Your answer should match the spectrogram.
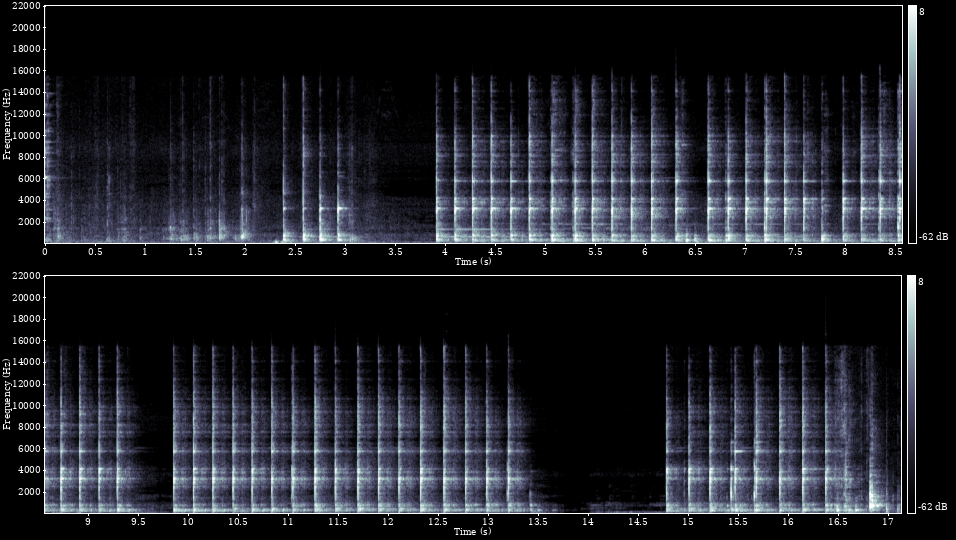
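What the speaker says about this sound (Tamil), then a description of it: "மெதுவாக தட்டி மெதுவாக கலட்டணும்." Gentle repeated tapping on a Hero Splendor Pro motorcycle engine to loosen its cylinder bore, bursts of steady rapid metallic knocks, close and clear, broken by short pauses.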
